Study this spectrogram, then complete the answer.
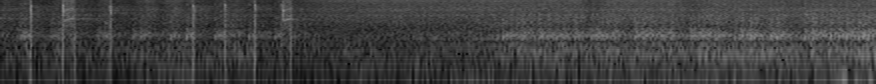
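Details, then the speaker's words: Newly bought plasma cutter: several sharp crackling pops, then a steady hissing rush that never settles into a clean arc, so it runs erratically. The owner suspects the air supply or an internal fault; insufficient power is also suggested. "it's mostly because of that air or there's something wrong with machine I have no idea"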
